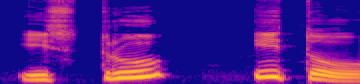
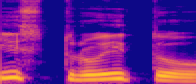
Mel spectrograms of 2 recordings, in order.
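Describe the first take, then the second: First: Istruito split as "istru... ito", raised pitch; slow istruito, pause after "istru"; syllable by syllable. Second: Said in the usual way. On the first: Shown as a demonstration. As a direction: break istruito in two for learners. Teacher repeats word split for learners.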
